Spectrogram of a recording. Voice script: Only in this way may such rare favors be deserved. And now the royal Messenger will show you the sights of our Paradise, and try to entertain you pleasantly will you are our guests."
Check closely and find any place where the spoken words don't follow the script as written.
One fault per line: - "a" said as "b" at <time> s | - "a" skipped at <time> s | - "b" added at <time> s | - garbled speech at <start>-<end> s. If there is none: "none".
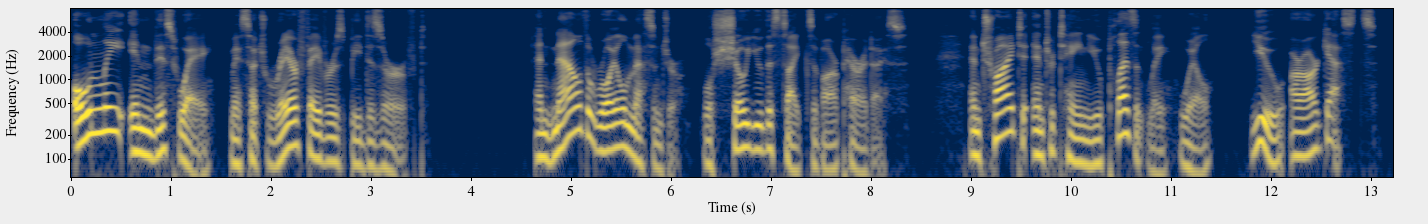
none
